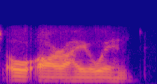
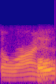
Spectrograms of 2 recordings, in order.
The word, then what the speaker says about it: Orion: How do you pronounce O R I O N? – Orion. – Is that right? Is that how do you say it, Andrew? Because Andrew's listening. – O-R-I-O-N? Oh, it's Orion. – O-R-I-O-N.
